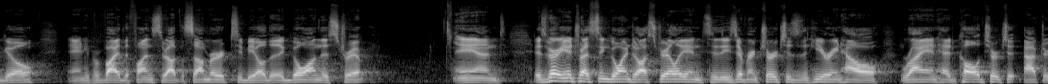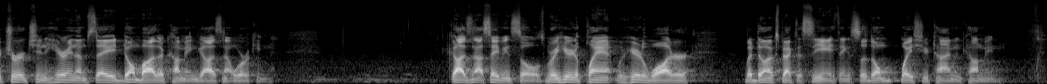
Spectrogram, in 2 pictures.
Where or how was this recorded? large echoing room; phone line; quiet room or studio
large echoing room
